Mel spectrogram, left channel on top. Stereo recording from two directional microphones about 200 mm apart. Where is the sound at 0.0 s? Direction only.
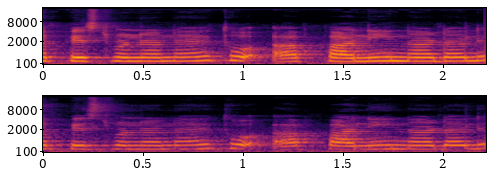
55° left (ahead or behind).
